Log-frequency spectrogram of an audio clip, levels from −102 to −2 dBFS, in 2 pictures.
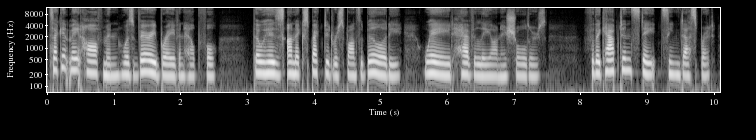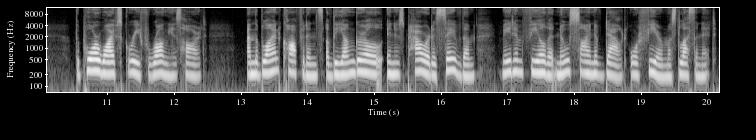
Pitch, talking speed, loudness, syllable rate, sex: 210 Hz, 170 wpm, -19 LUFS, 5.0 syllables/s, female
